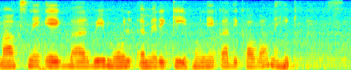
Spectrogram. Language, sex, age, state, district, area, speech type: Hindi, female, 45-60, Madhya Pradesh, Harda, urban, read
